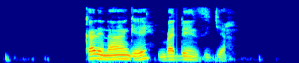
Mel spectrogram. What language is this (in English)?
Ganda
